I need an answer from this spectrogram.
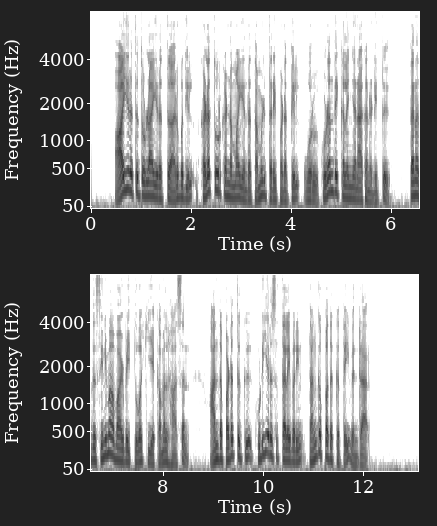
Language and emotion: Tamil, neutral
